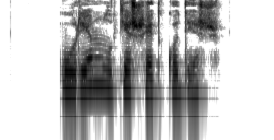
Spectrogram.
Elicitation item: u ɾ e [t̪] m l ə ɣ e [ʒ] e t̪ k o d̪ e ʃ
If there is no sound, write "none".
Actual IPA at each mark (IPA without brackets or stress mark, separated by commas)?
none, ʃ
